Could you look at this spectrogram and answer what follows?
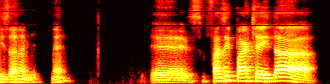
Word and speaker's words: Izanami: Izanami, Izanagi e Izanami, né? Como bem frisou o Kaito-san, tem que a sílaba tônica aí, a última, né? Izanagi e Izanami, né?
